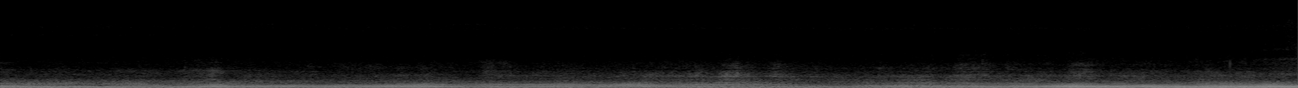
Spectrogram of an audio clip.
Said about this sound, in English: As this plane flies away, feel yourself filling with silence as the silence takes over your inner world.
